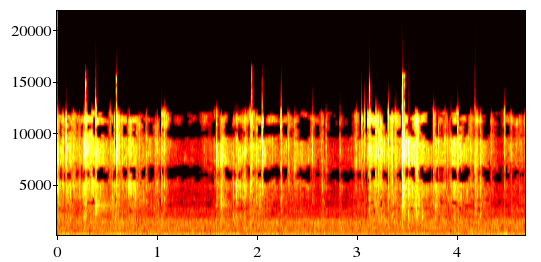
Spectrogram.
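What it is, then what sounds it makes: Bar soap carved with a knife. A utility knife carves crumbly flakes off the edge of a solid pink and white striped bar soap held in the hand. A steady, dense crunching and scraping runs throughout, heavy in the low end with bright crackly ticks on top.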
